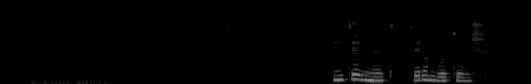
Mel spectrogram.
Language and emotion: Russian, neutral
